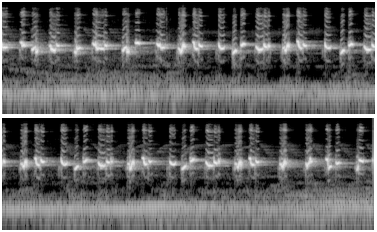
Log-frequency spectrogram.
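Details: A female sooty-headed bulbul in breeding condition calls the male in a steady, fast stream of bouncy, slurred chirping notes, over a soft low hum.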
